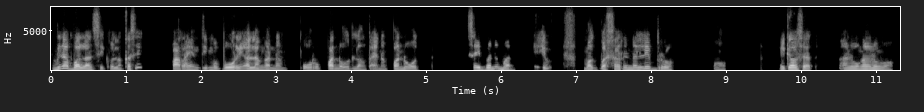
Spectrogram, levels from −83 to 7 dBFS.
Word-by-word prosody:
binabalanse 185 - +4
ko 135 - -6
lang 165 - -7
kasi 205 - -2 0.4
para 120 +2 +4
hindi 130 0 -7
ma-boring, 135 +1 +2
alangan 140 -1 +1
na 115 0 -8 0.2
puro 125 +4 -5
panood 120 0 +2
lang 120 0 -7
tayo 110 - -3
nang 120 +2 -11
panood. 155 +4 -1 0.6
Sa 220 0 +3
iba 205 0 +2
naman, 195 - -2 0.2
eh, 475 - -5 0.5
magbasa 135 +5 0
rin 220 0 -1
ng 220 - +1
libro. 200 - -2 0.5
Oh, 130 -3 -15 0.7
ikaw, 210 +3 +9
sir, 140 -2 +1 0.4
anong 185 +1 -1
ano 190 0 +2
mo? 140 -7 -6
145 Hz, 155 wpm, -24 LUFS, 130-195 Hz, 0.7 s, ikaw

